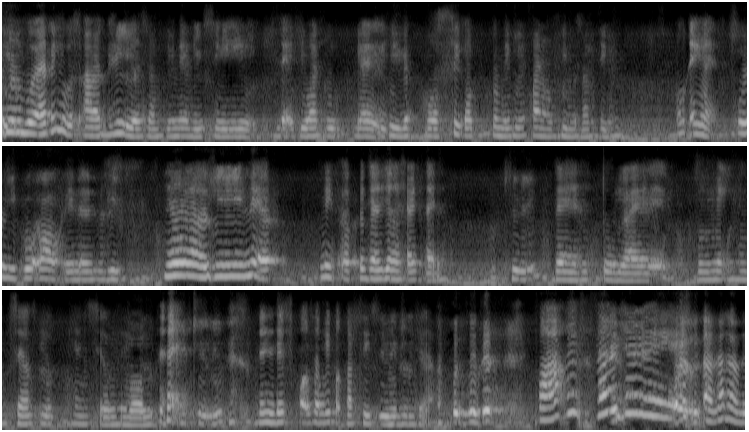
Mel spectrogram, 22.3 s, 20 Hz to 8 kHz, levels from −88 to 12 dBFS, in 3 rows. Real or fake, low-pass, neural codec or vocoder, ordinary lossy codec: fake; none; codec, 16 kHz, 1 kbps, FreqCodec, smaller model; none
